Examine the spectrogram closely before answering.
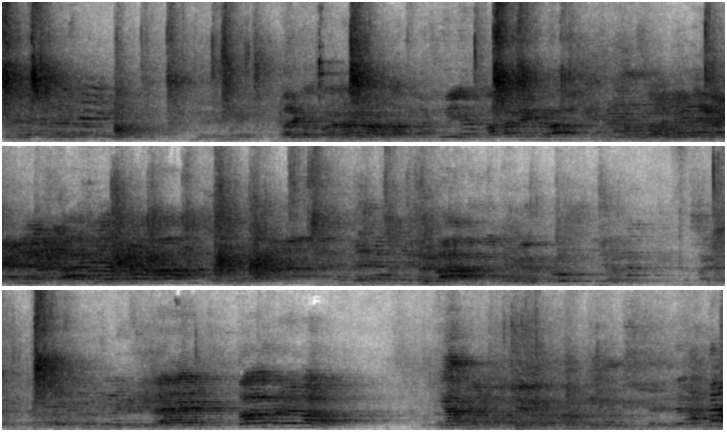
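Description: Many teenagers chatter and shout in a large echoing hall.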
